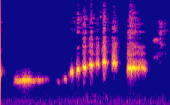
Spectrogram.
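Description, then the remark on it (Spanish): A person whistles a lively Mexican folk dance tune: one long low note, then a quick run of short, bouncy rising notes ending on a sustained tone, with no talking. “La chiflo, la canto. Tiene letra.”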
